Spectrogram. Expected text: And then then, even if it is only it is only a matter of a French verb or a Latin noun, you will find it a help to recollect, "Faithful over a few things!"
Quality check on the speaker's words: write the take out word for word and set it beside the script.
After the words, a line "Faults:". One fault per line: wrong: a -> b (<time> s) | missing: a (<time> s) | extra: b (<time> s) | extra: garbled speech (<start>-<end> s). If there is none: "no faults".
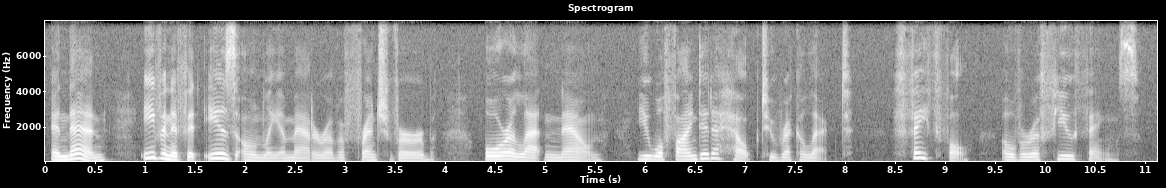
And then, even if it is only a matter of a French verb or a Latin noun, you will find it a help to recollect, "Faithful over a few things!"
Faults:
missing: then (0.6 s)
missing: it is only (2.3 s)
